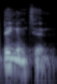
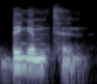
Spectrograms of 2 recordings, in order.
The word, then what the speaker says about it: Binghamton: Now I'm at the University of Binghamton in New York. Pronounce it that again. University of Binghamton.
